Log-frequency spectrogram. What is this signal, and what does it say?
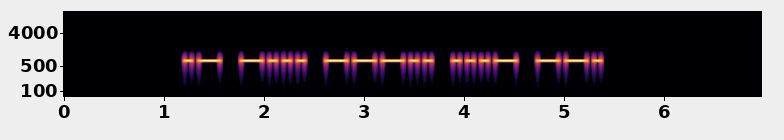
Morse code, heard as a keyed tone, about 20 wpm, 700 Hz. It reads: AB8VG
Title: Speed Racing - USA 2x2 Call Signs 17wpm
